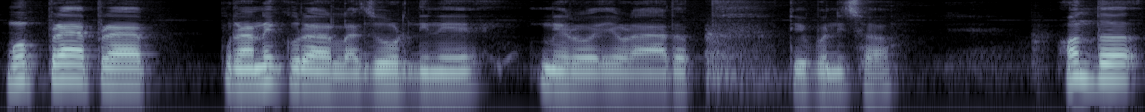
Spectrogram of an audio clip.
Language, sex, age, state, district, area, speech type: Nepali, male, 45-60, West Bengal, Darjeeling, rural, spontaneous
